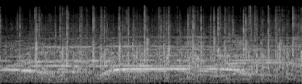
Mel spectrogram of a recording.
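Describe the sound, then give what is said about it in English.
Steady applause from a large crowd of service members and staff lined up at the Pentagon for the traditional send-off ceremony of a departing military chief on his last day, with dense clapping carrying on throughout, scattered cheers and a few whistles rising above it. “We in fact spoke to him just an hour or so before he was clapped out of the Pentagon here.”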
